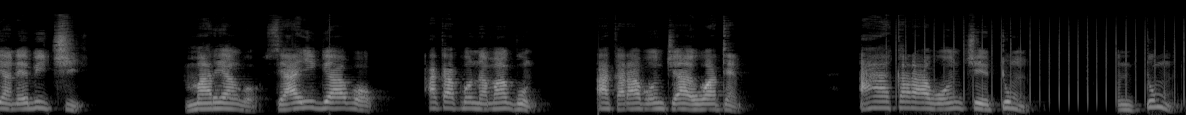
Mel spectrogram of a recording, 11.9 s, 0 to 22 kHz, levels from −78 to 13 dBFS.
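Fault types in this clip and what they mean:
Vorbis compression: likely a low-bitrate Vorbis encode, which fits about 29 kbps, quantising the treble coarsely over a smooth spectral floor. The speech sounds plainly grainy and hissy throughout, with blurred attacks and nothing above about 14.2 kHz.
Block of digital silence: the output buffer was not filled in time, or a calculation gave invalid numbers, so a 4.4 ms run of zeros came at 5.99 s, just before "akara obo nji a". Being so short, it is heard as a tick or dip, not a gap.
Train of clicks: likely interference or a faulty connection or power supply injecting pulses of much the same shape, here at a regular 10.4 per second from 8.87 s to 11.86 s, around thirty in all, about 15 dB above the speech, heard as steady ticking.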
